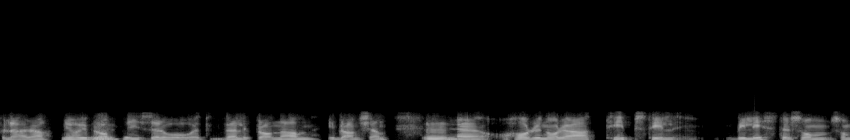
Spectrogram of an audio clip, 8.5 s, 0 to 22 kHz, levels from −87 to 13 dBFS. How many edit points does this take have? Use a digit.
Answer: 0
